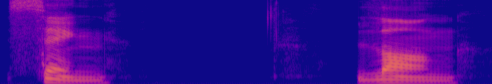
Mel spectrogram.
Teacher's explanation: Now first open your mouth a little. Notice your tongue is actually touching the back part of the roof of your mouth.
